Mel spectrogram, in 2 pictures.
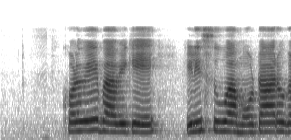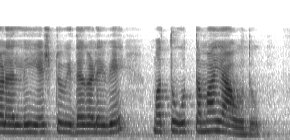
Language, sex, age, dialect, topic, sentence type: Kannada, female, 36-40, Central, agriculture, question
